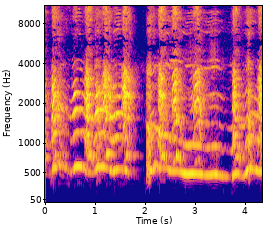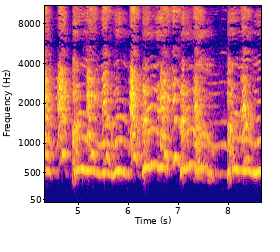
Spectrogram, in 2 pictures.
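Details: Pair of huskies singing in a shared howl: many short overlapping yodelling howls, each starting with a sharp break and then holding a steady tone, tumbling on continuously for nearly nine seconds.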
